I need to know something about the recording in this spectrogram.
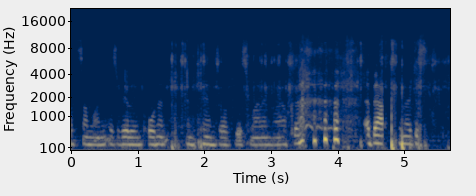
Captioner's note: static interference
